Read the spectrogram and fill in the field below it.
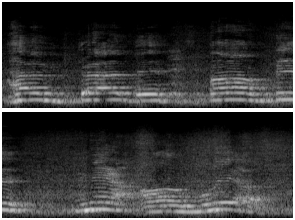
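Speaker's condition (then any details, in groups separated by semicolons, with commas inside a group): Cerebral palsy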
